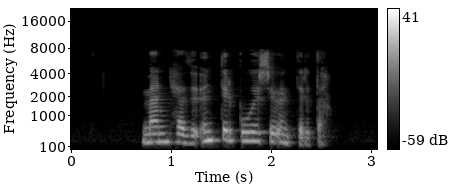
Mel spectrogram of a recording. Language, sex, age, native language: Icelandic, female, 30-39, Icelandic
